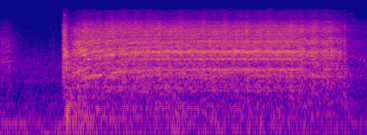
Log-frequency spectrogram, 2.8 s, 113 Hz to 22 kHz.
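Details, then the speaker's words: Junkyard 1977 Datsun 710 wagon with plugs out, cylinders sprayed with Marvel Mystery Oil, PB Blaster and WD-40. Starter spins the engine over fast and even for two seconds with no compression chuffs. Normal cranking. "and when we hit this magic button right here this thing should spin over"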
